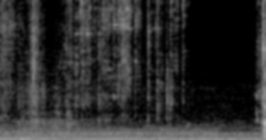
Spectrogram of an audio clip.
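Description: Faint jingling of keys and rustling as things are rummaged through, mostly in the first second or so.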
